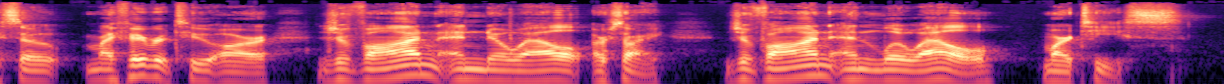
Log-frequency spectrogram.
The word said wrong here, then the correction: Narcisse: Or I said it wrong again. Damn it. Okay, so Javon Narcisse is a defensive back freshman.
